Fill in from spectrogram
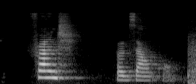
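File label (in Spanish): Voice Acting, Spanish, female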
